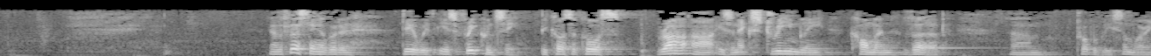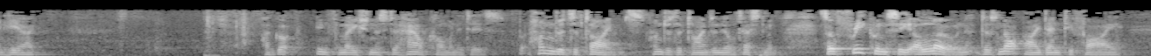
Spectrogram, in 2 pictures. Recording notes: from our 2014 conference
